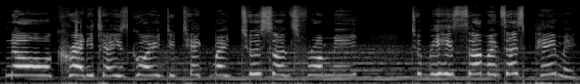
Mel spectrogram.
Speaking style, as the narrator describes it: she cried

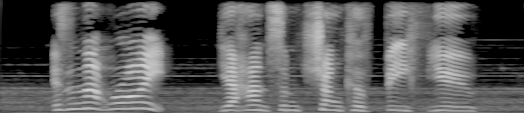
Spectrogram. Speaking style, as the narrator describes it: Zuri shouted towards Austin

